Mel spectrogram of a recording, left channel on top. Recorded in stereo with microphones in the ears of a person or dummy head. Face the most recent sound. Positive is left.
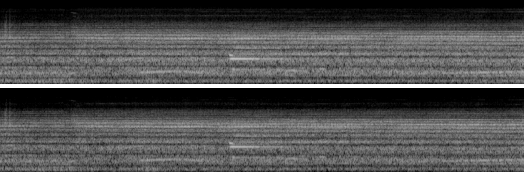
turn(degrees=10)  # may be behind; listen again after turning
